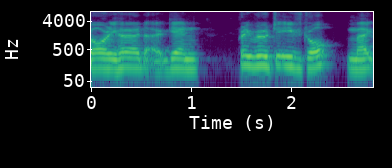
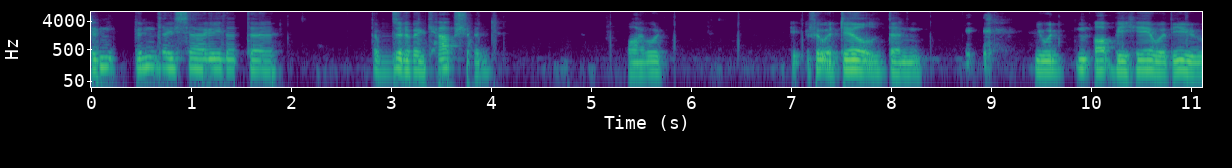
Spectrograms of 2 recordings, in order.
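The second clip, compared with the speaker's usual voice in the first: hushed half-whisper, very close to the ear; 2 semitones lower, 5 dB quieter than usual. The speaker voices a raven answering a listener privately, raven half-whispering in your ear. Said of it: "kind of whispers in your ear".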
